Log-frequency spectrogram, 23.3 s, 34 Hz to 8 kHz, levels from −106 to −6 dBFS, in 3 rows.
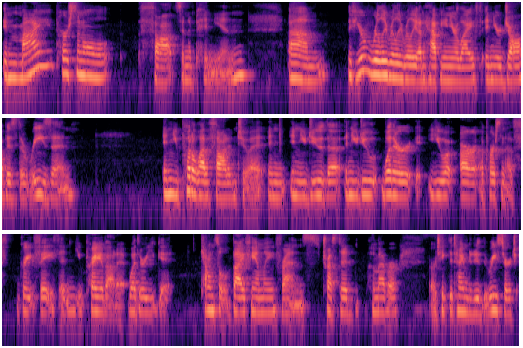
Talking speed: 175 wpm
